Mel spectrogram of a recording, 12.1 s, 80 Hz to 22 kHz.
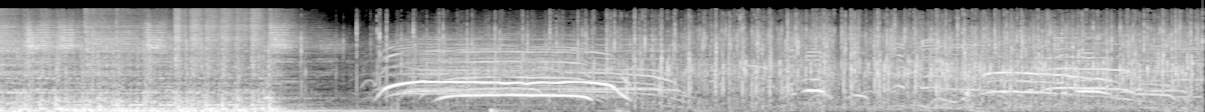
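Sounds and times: folk band music with drums: 0.0s - 3.5s
audience applause and cheering: 3.0s - 12.0s.

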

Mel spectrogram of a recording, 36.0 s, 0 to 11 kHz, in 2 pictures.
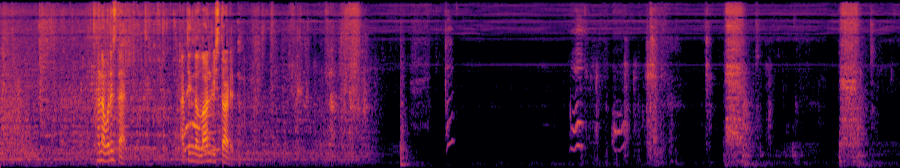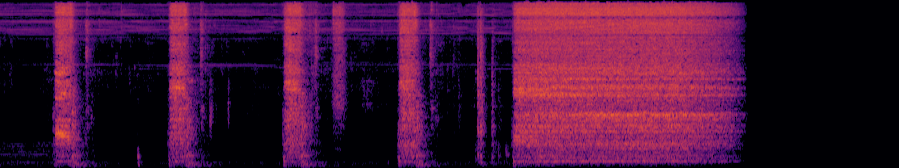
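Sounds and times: washing machine drum turning: 0.0s - 7.4s.

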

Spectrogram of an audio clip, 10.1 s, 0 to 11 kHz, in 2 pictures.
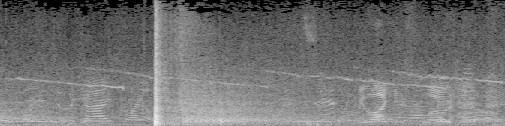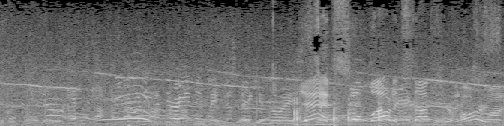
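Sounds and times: firework bang: 1.5s - 3.4s.

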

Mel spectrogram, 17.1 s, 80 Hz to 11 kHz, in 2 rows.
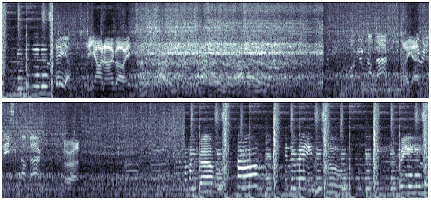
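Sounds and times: car engine revving and idling: 0.0s - 13.6s.

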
